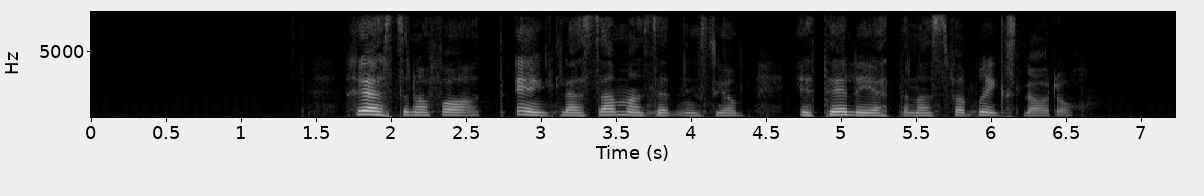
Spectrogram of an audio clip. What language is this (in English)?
Swedish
